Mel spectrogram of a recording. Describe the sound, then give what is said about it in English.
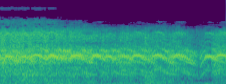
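Ravens cawing as a flock takes off together: a dense, continuous chorus of harsh, overlapping caws, loud throughout, with a brief dip near the end. “I dropped suddenly in the ground as a cloud of giant black scavenger birds erupted from everywhere. Ravens!”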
